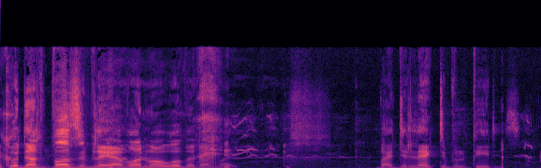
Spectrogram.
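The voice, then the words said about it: Put-on French accent. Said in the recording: “That's a fun accent. That is a fun accent. ... I'm going to be French”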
